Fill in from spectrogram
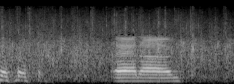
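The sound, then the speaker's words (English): A crowd applauds a woman's performance in The Bourne Ultimatum with a steady, dense patter of clapping, and one sustained voiced cheer rises over it midway before the clapping carries on. “You can applaud for that amazing performance.”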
